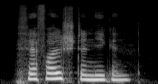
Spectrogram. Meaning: to complete, to round off
- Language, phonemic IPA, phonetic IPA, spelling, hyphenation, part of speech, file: German, /fɛʁˈfɔlʃtɛndiɡen/, [fɛɐ̯ˈfɔlʃtɛndiɡŋ̍], vervollständigen, ver‧voll‧stän‧di‧gen, verb, De-vervollständigen.ogg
